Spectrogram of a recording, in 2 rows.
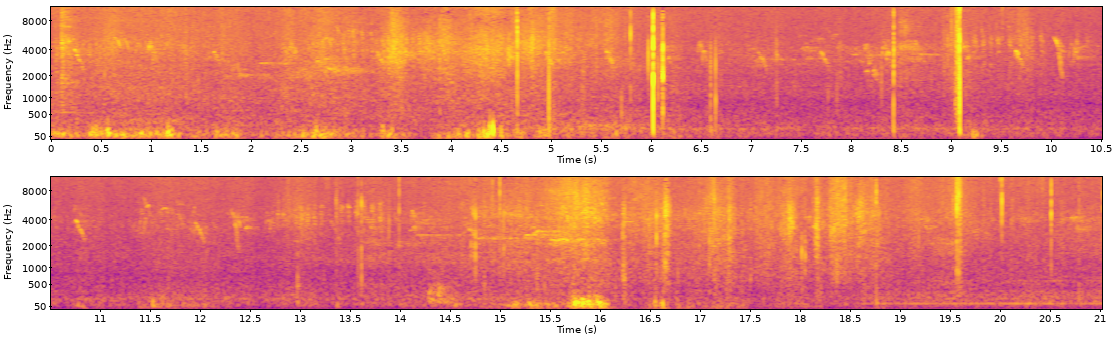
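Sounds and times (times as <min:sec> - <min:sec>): small birds chirping: 0:00.0 - 0:21.0
low thuds: 0:14.2 - 0:16.8.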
